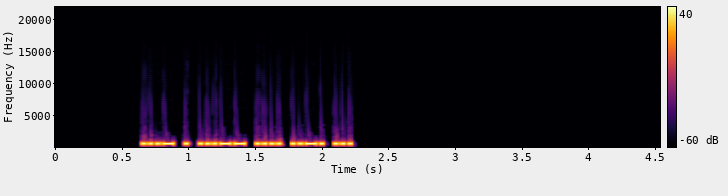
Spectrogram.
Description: Morse code, heard as a keyed tone, about 46 wpm, 700 Hz. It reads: VE3HFS
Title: DXCC-100 Call Signs - 6 Characters - Repeated 3x - 45wpm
